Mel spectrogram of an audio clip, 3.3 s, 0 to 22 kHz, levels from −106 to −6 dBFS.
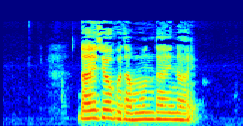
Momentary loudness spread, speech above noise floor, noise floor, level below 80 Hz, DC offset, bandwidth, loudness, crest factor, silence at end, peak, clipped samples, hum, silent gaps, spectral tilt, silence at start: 12 LU; 51 dB; -75 dBFS; -68 dBFS; under 0.1%; 11.5 kHz; -23 LUFS; 20 dB; 0.6 s; -6 dBFS; under 0.1%; none; none; -4 dB/octave; 1.05 s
